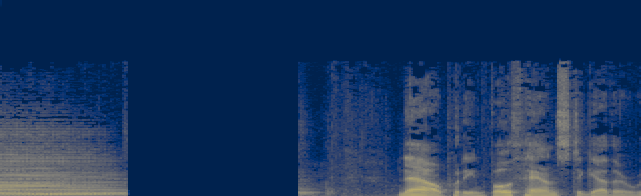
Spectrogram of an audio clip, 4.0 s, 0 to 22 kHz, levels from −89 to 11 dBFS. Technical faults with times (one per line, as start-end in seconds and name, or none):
0.79-1.87 playback stall
1.87-4.01 catch-up at higher speed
